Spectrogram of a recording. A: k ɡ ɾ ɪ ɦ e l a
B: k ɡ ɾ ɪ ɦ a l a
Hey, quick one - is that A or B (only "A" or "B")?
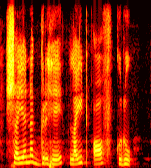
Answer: A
